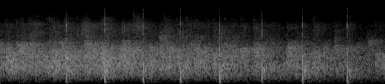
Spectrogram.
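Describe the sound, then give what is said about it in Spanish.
An audience applauds God loudly in a dense, continuous wash of clapping, with a steady rhythmic clap cutting through roughly twice a second. No one speaks over it. “Denle un aplauso a Dios, por favor. Fuerte, fuerte.”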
